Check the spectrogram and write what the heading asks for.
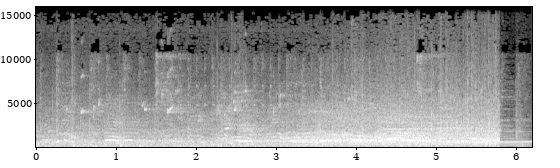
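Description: Live college basketball game sound: sneakers squeaking on the hardwood court and a ball bouncing under arena crowd noise. The crowd swells louder through the second half as the back-door dunk is made. The game sound cuts off abruptly just before the end into electronic music.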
